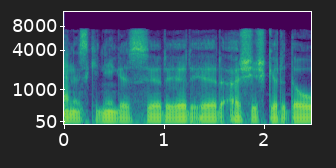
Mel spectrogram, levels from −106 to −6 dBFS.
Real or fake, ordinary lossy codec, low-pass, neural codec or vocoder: real; MP3, 64 kbps; 7.2 kHz; none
